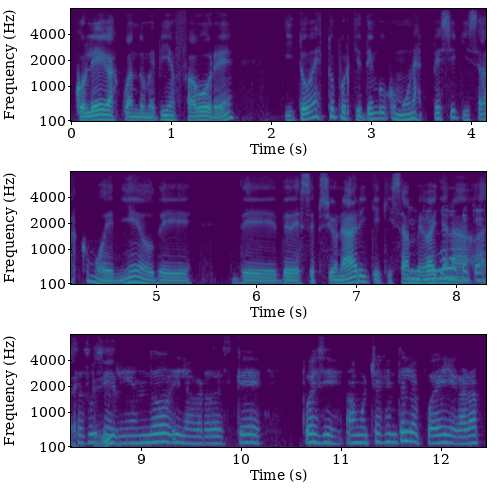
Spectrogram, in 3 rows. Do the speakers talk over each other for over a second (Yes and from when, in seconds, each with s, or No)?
Yes, from 7.5 s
